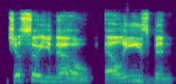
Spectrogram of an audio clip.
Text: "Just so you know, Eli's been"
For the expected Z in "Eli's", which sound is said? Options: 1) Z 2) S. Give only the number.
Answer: 1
